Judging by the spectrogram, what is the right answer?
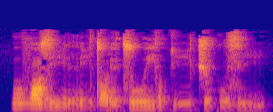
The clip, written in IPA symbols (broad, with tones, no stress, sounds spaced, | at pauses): u˦ v ɔ˦ z iː˨ r i˨ d ɔ˨ ɾ ɪ˨ t͡s uː˦ j ʊ˦ k iː˨ t͡ʃ ʊ˦ kʷ i˨ z iː˨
